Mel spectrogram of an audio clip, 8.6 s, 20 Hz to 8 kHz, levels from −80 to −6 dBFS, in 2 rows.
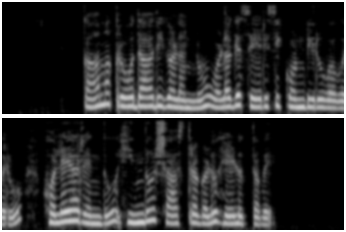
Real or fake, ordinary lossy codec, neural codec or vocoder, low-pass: fake; MP3, 32 kbps; codec, 16 kHz, 16 kbps, FreqCodec, smaller model; 7.2 kHz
